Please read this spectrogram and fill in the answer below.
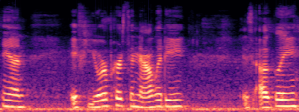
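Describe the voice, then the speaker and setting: A woman speaks in a somewhat breathy voice. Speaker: motivational video creator. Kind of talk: motivational vlog monologue. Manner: animated.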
